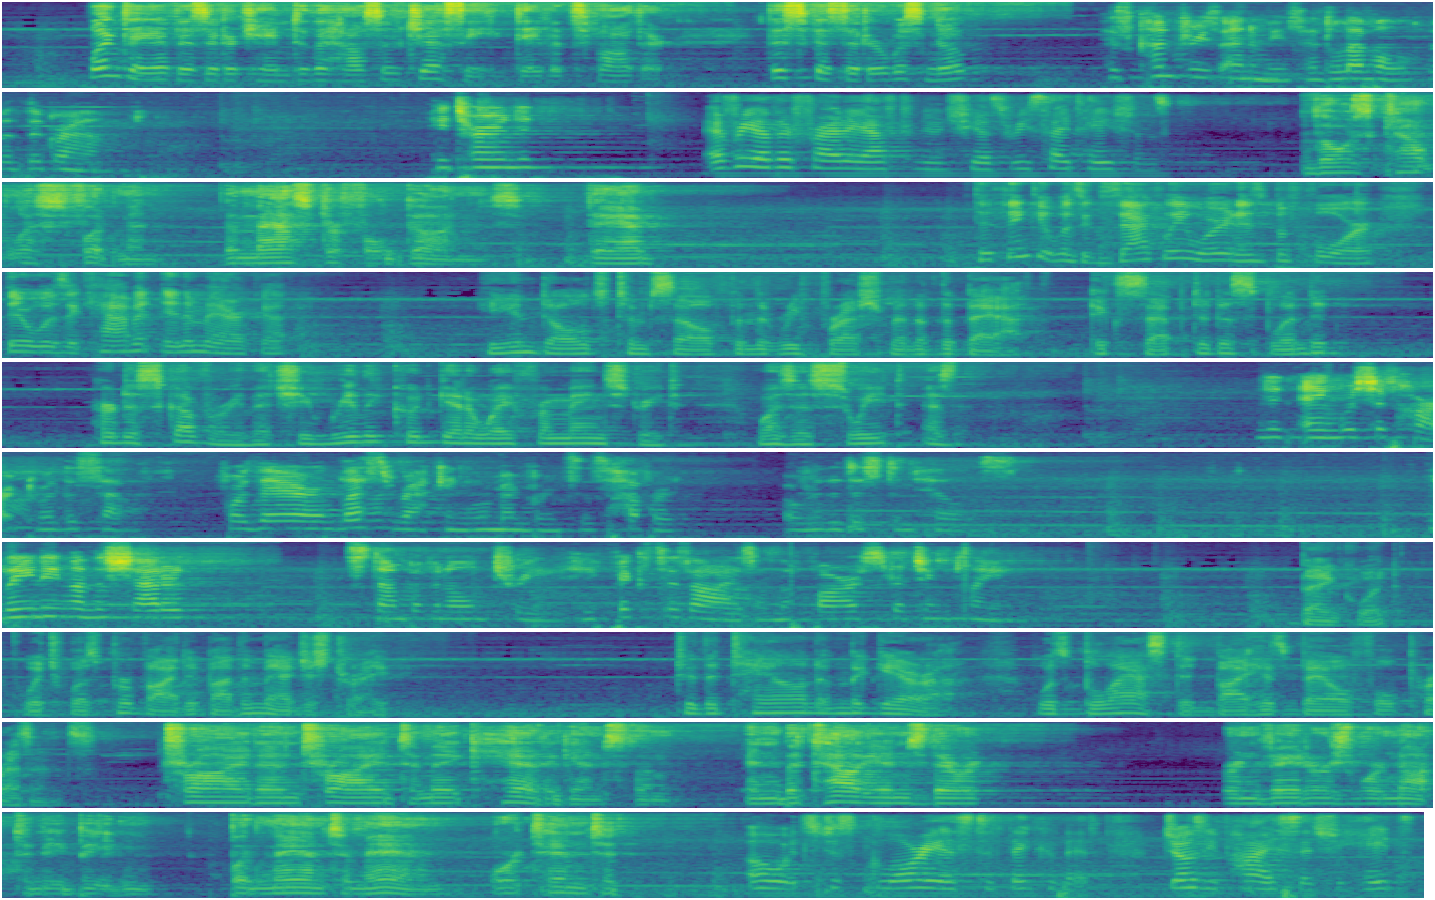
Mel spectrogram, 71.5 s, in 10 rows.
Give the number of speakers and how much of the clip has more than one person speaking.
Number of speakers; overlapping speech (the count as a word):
seven, no overlap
